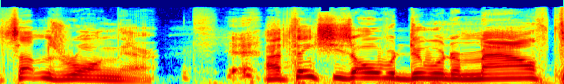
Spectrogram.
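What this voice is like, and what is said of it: Put-on Texas accent impression. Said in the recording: “that's not my Texas accent. No. That's just me doing an impression of her... But then again, I guess it is my Texas accent.”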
